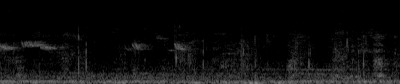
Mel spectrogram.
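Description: A few short, faint bird chirps, most of them in the first two seconds, over a quiet background with a low steady hum.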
